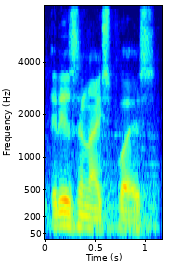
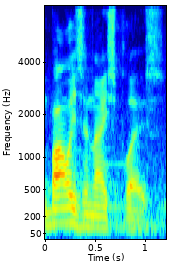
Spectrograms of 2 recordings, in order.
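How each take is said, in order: First: Is leaned on, a firm yes it really is; stress on is. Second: Said in the usual way. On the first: Shown as a demonstration. Insisting to viewers that Bali really is a nice place. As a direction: press the word is to insist.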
